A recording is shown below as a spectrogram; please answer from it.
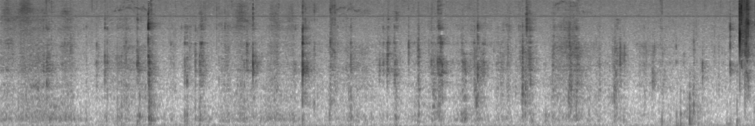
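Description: Soft, close bites and chewing on a Burger King peanut butter burger with chicken, beef and fried onions, with irregular crunchy chomps and moist mouth sounds repeating quietly throughout.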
